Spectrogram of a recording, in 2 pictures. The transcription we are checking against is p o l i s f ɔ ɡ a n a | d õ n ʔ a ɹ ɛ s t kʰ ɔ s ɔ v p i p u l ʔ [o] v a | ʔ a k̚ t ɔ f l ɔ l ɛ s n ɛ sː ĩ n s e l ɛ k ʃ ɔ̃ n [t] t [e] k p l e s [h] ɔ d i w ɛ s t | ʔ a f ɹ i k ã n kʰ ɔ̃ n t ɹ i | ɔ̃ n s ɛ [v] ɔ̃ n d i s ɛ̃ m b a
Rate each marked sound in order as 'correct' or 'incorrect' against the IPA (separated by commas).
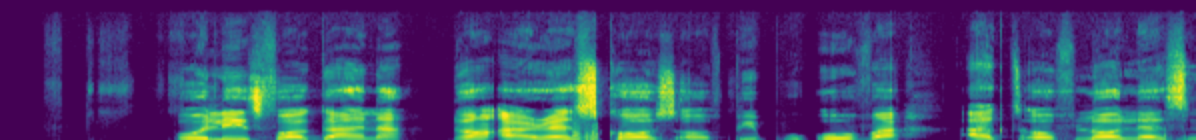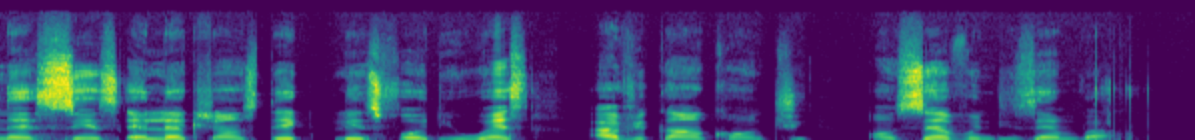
correct, incorrect, correct, incorrect, correct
